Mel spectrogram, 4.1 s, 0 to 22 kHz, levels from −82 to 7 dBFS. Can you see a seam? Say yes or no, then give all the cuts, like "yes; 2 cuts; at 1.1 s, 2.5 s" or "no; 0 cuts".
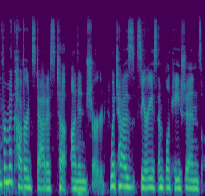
yes; 1 cut; at 2.8 s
